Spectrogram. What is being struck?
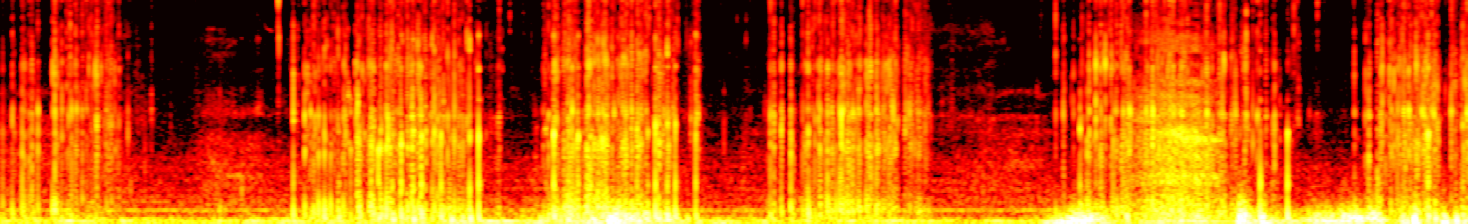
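Plastic bristled scrubber pads.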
